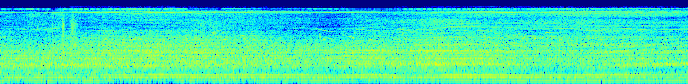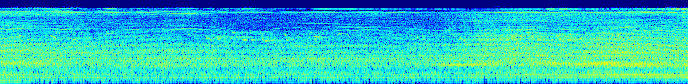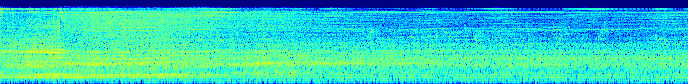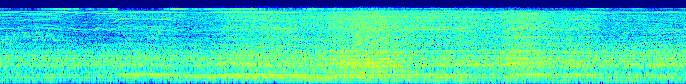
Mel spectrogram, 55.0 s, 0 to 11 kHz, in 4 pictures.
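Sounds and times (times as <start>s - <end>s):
quadcopter propellers whining: 0.0s - 55.0s.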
